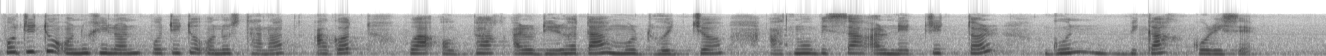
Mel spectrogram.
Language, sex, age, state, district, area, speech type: Assamese, female, 18-30, Assam, Goalpara, urban, spontaneous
